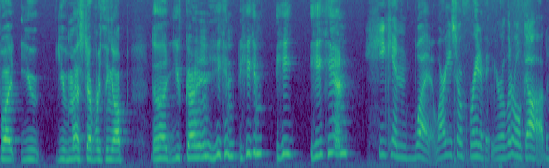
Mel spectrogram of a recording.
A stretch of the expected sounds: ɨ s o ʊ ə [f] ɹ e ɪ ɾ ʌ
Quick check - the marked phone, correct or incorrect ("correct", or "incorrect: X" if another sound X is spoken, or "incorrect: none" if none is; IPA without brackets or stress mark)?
correct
